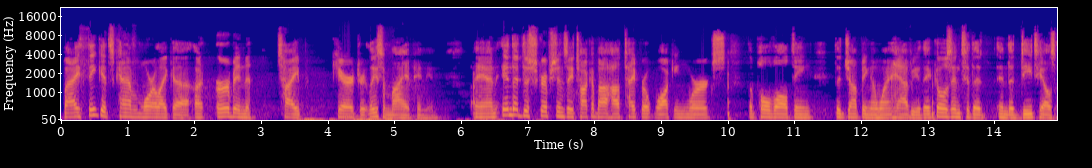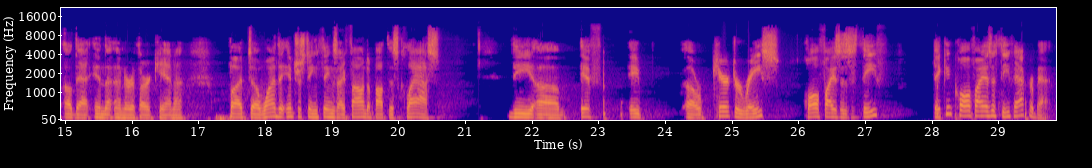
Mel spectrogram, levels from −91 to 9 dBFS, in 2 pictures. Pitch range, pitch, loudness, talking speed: 110-135 Hz, 120 Hz, -22 LUFS, 165 wpm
